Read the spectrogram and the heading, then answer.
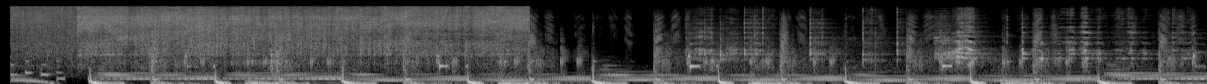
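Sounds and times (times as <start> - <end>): meat sizzling in a skillet: 0.1 - 5.3
background music with deep beat: 0.2 - 12.0.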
